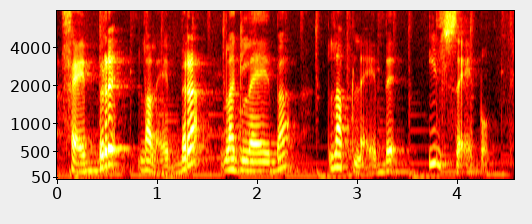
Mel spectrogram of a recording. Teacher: quando ci cade l'accento ci interessa la sillaba tonica avremmo la è aperta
